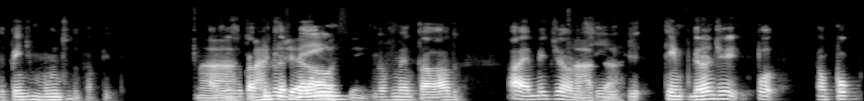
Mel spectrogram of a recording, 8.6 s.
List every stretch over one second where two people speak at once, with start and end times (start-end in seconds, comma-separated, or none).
2.1-3.8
